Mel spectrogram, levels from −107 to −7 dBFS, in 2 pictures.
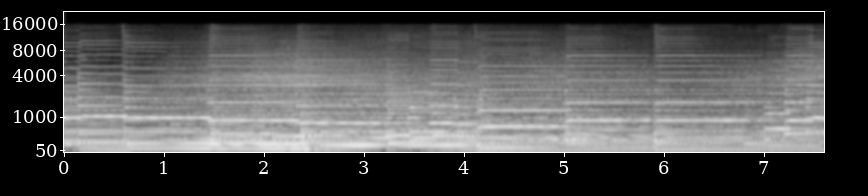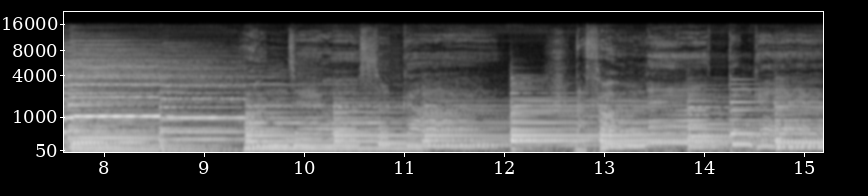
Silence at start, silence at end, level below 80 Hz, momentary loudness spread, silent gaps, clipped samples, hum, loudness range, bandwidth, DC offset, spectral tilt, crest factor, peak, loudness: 0 s; 0 s; -40 dBFS; 11 LU; none; under 0.1%; none; 10 LU; 13.5 kHz; under 0.1%; -6.5 dB/octave; 18 dB; -6 dBFS; -23 LUFS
